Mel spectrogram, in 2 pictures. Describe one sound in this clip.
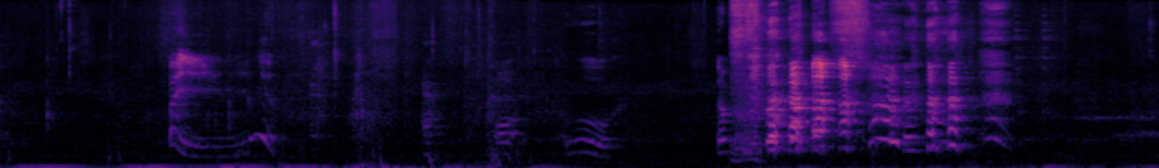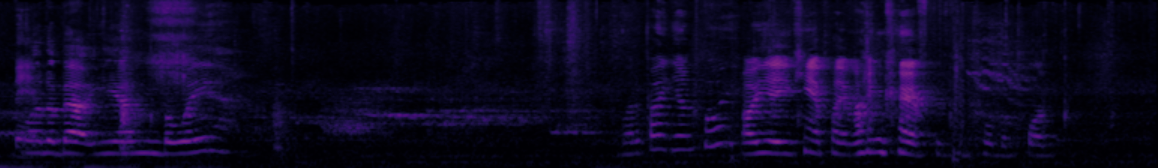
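Young women talk and laugh close to a microphone.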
